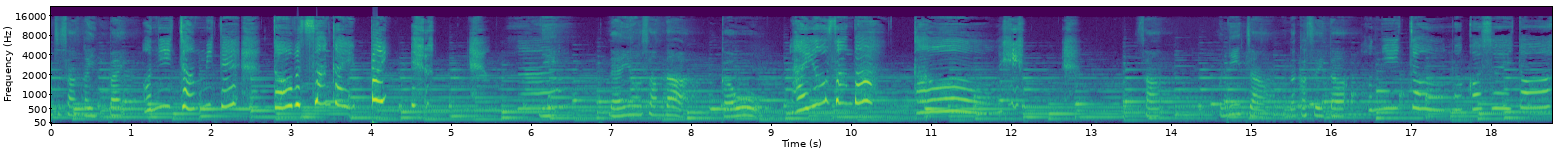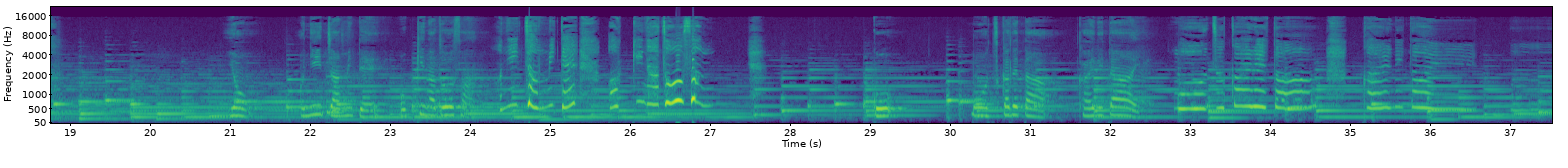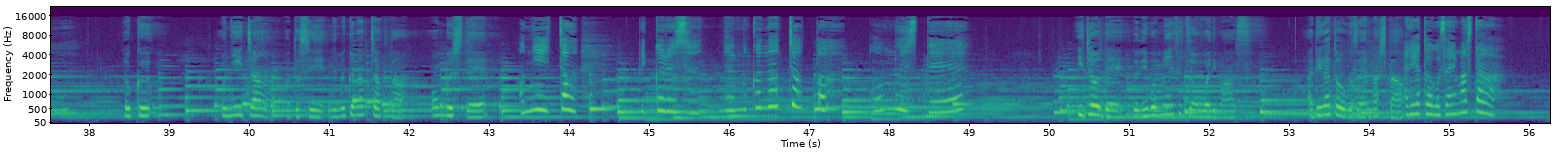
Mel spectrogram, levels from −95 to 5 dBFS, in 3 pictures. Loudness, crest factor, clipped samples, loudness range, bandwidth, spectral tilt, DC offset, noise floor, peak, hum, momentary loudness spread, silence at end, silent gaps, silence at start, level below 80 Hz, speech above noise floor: -20 LUFS; 20 dB; under 0.1%; 10 LU; 15.5 kHz; -3.5 dB/octave; under 0.1%; -42 dBFS; 0 dBFS; none; 15 LU; 0 s; none; 0 s; -62 dBFS; 23 dB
